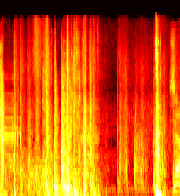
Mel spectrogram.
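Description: A wooden lid bangs shut.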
